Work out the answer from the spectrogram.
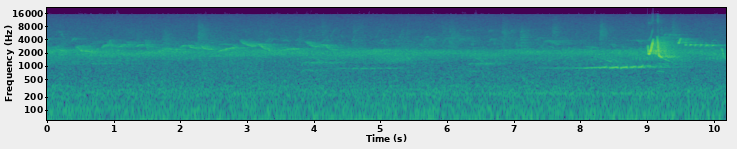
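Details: Japanese bush warbler singing in May, one bird perched on a Japanese pampas grass seed head one morning; a long low whistle gives way near the end to a loud, quick, broken flourish, over faint high twittering from other birds.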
